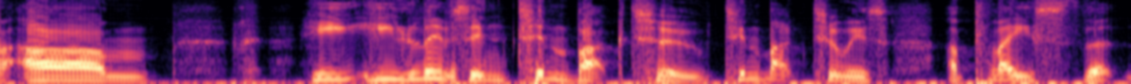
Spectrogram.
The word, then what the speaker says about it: Timbuktu: places for Timbuk2 yeah the British say Tim back too but um I've heard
